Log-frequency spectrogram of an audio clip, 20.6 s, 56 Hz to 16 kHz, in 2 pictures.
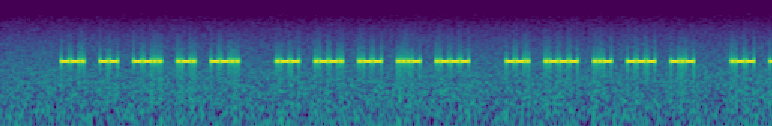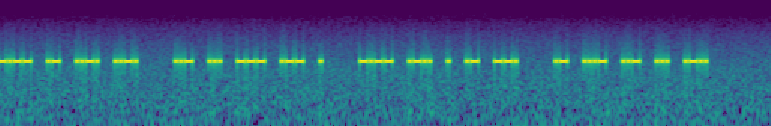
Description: Morse code, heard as a keyed tone, machine-sent, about 36 wpm, spaced as for 25 wpm, 1020 Hz. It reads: GMZRZ WPWVJ GJUOK WYAFF USOWE YLEAG AVUSL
